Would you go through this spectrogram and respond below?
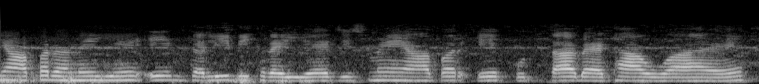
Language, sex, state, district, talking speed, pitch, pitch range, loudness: Hindi, female, Uttar Pradesh, Shamli, 135 wpm, 180 Hz, 175-190 Hz, -17 LUFS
